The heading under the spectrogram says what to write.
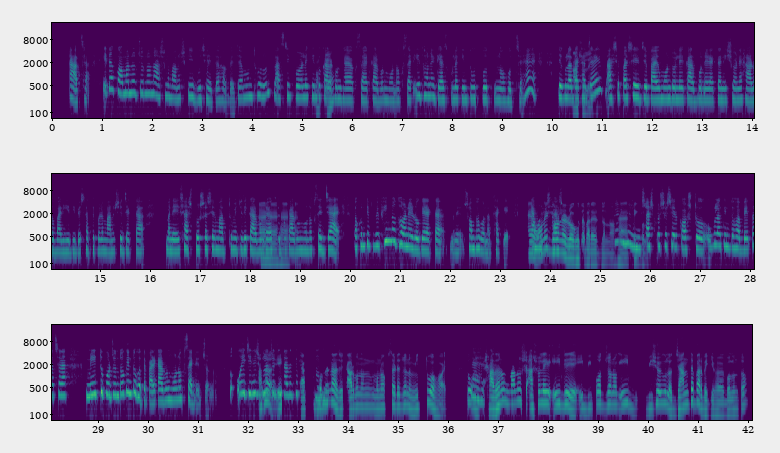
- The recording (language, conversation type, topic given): Bengali, podcast, প্লাস্টিক দূষণ কমাতে আমরা কী করতে পারি?
- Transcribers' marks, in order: none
